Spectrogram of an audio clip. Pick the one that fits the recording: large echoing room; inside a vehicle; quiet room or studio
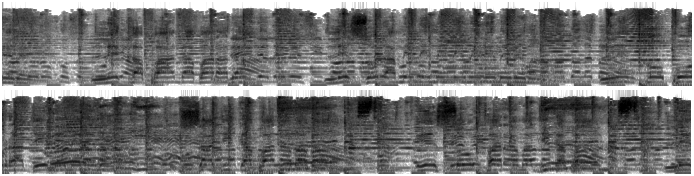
large echoing room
